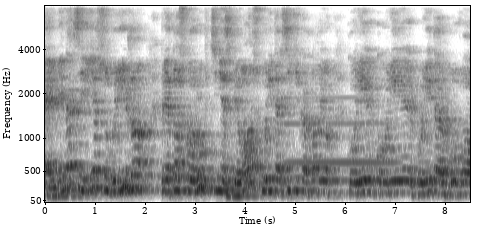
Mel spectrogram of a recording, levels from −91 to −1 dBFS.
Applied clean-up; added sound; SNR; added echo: none; Wind instrument, woodwind instrument; 18 dB; reverberation time 0.9 s.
